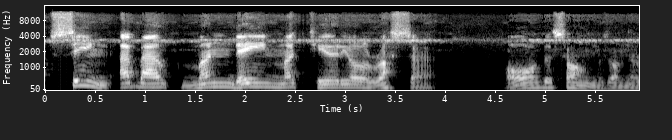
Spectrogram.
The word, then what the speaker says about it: rasa: hope we know anyway, rasa with a long A is the rasa dance of Krishna and the gopis. Rasa with a short A is mellows. I mean, it is how it's mood, feeling, all these things.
